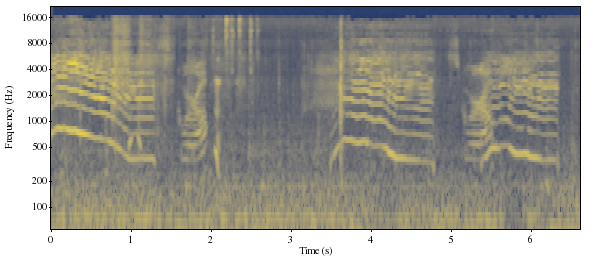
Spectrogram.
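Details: Maggie, a pet dog, vocalizes in excitement at squirrels: drawn-out tonal whines gliding downward from high to lower pitch, three long notes with short breaks, over a low background rumble.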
